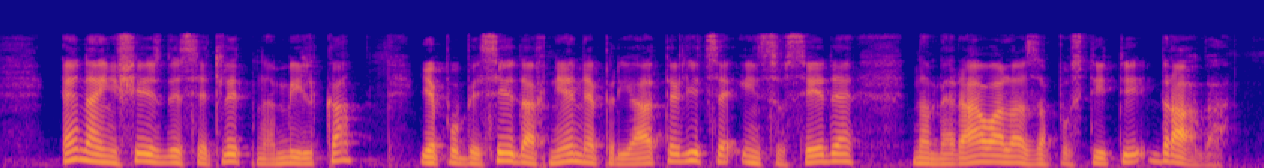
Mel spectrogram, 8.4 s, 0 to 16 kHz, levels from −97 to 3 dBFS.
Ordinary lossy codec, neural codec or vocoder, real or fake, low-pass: none; codec, 16 kHz, 8 kbps, FreqCodec, larger model; fake; 7.2 kHz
